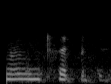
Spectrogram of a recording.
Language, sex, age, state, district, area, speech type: Telugu, female, 60+, Andhra Pradesh, Kakinada, rural, conversation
